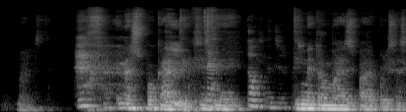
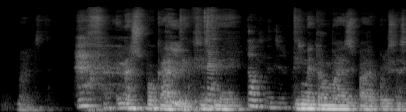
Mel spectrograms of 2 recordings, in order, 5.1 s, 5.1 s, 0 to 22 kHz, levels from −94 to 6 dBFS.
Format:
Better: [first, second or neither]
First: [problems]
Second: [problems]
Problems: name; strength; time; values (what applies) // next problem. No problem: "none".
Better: neither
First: off-mic speech; far // room echo; slight; dies away in 0.3 s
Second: off-mic speech; far // room echo; slight; dies away in 0.3 s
